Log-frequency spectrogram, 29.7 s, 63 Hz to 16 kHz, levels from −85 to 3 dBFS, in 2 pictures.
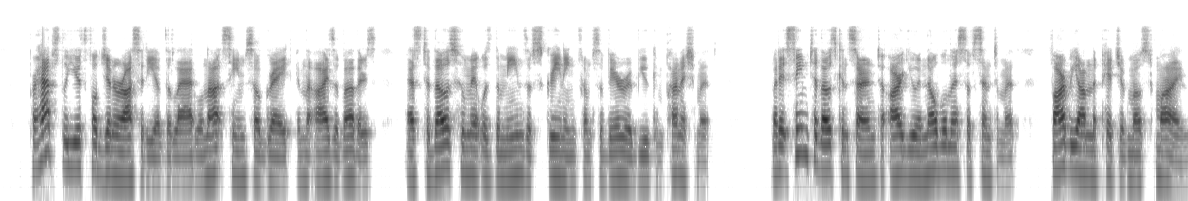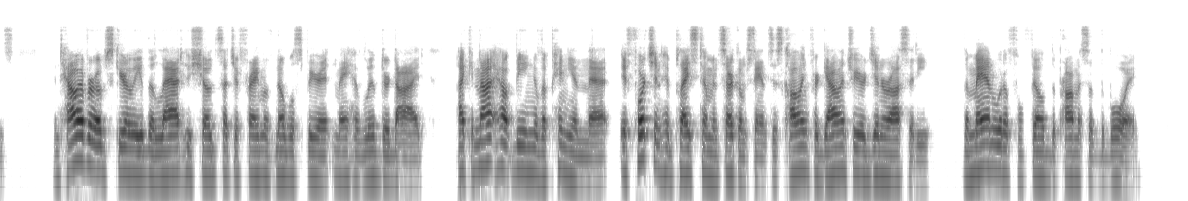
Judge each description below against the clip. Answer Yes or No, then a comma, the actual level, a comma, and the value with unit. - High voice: No, low, 125 Hz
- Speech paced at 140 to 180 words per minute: No, average, 200 wpm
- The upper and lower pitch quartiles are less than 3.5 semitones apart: Yes, average, 3.0 semitones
